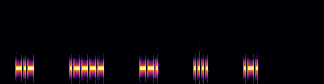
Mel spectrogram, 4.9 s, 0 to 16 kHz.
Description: Morse code, heard as a keyed tone, about 40 wpm, spaced as for 14 wpm, 700 Hz. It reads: K1GHR
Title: USA Call Signs - 5 Characters - 6x Character Spacing - 40wpm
